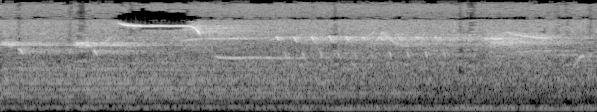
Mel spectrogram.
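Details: A Song Sparrow near Boise, Idaho gives two high, clear introductory notes, then a fast, thin series of repeated notes; fainter birds, thought to include a robin and yellow warbler, call behind; finding: Song Sparrow.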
